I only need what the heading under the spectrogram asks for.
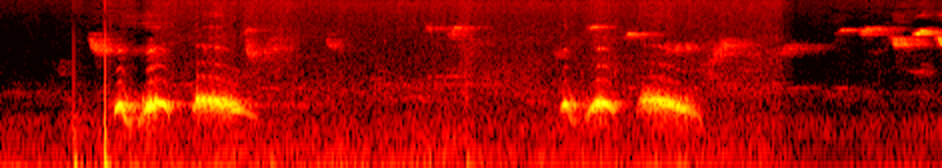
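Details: Local zebra dove singing actively, its melodious song used for luring birds: two phrases of low, mellow cooing notes, each a quick pair of soft coos followed by a longer, drawn-out coo, separated by a quiet pause of about two seconds.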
